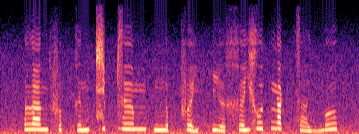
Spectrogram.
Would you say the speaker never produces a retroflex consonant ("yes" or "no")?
yes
